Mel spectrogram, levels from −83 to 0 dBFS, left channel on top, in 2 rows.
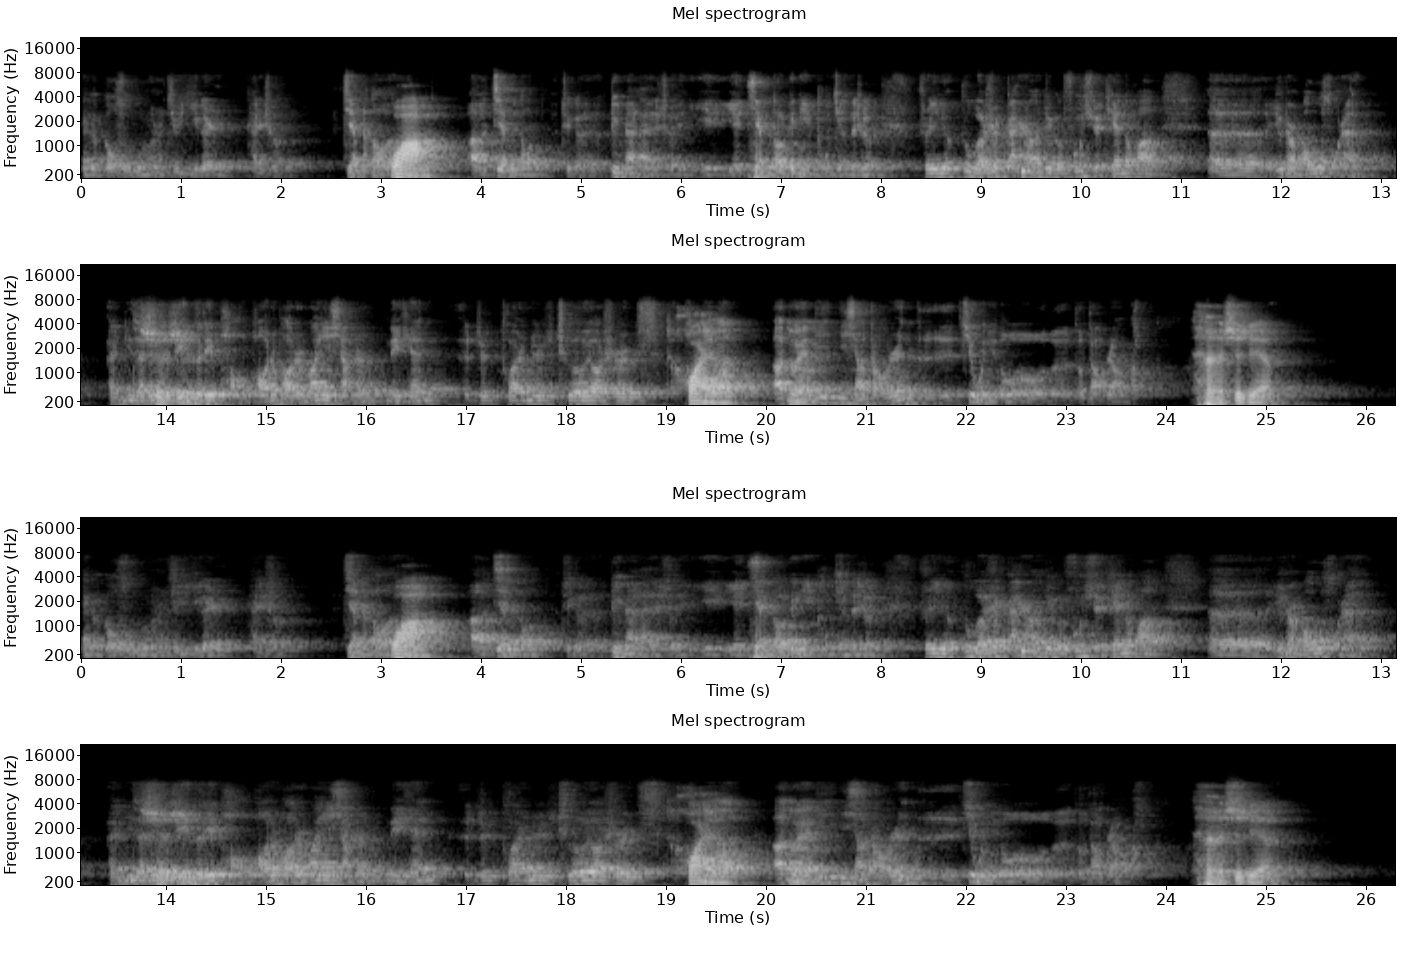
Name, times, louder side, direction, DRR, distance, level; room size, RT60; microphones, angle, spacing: voice 1, 0.0-1.4 1.6-2.0 2.6-3.2 3.9-12.8 13.4-16.7 16.9-19.6 20.0-23.8 25.0-25.1, left 1 dB, 70° left, 1 dB, 2.8 m, -31 dB
voice 2, 3.1-3.6 13.7-14.3 19.1-19.7 20.2-20.5 24.2-25.1, left 3 dB, 30° left, 8 dB, 0.6 m, -23 dB
13.0 x 10.5 x 7.8 m, 1.4 s
head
